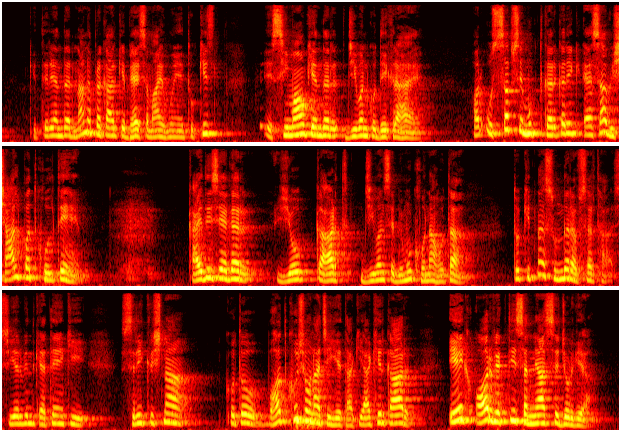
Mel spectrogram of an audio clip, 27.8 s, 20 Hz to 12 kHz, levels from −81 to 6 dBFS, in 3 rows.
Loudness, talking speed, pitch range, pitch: -17 LUFS, 155 wpm, 165-210 Hz, 185 Hz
